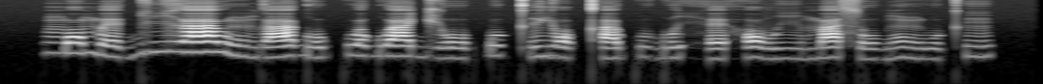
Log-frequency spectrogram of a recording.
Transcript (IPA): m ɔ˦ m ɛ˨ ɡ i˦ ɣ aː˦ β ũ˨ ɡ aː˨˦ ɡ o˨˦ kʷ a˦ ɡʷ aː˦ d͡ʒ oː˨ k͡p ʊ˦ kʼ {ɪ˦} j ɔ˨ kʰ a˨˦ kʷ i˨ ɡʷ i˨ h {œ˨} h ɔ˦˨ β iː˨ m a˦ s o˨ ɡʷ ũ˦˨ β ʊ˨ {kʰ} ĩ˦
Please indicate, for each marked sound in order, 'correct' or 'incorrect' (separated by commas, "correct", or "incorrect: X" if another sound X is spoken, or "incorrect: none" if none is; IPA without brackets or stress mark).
correct, incorrect: ɛ˨, correct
